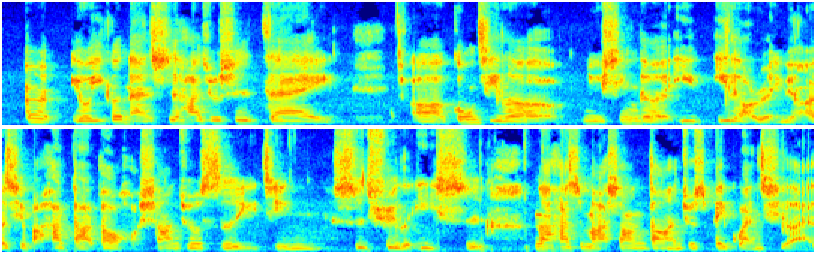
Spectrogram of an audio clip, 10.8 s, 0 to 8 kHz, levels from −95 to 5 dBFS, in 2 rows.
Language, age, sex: Chinese, 20-39, female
